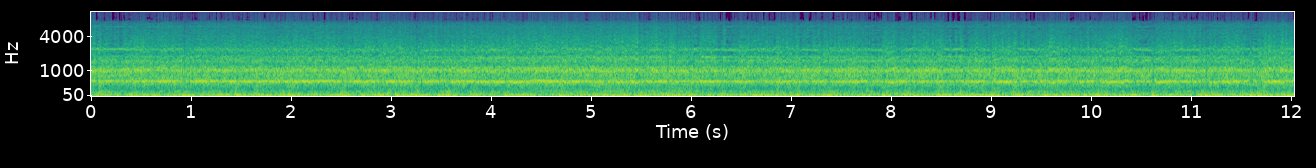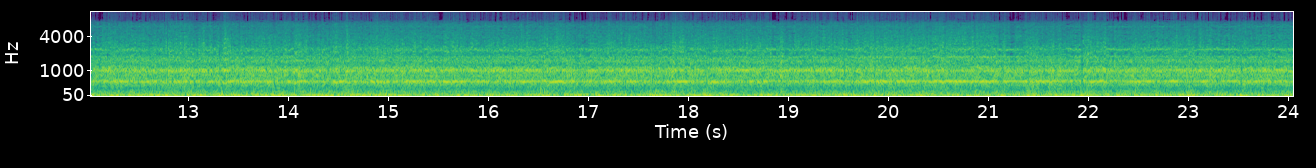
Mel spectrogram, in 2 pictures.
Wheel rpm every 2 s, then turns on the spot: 160, 150, 150, 150, 150, 150, 150, 150, 150, 150, 150, 150.
none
